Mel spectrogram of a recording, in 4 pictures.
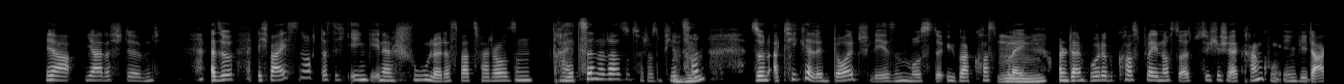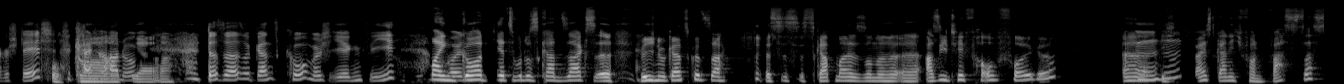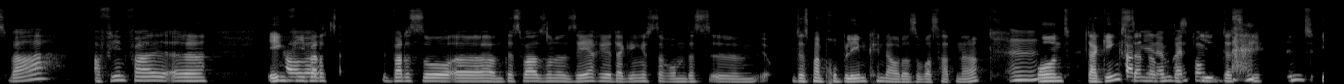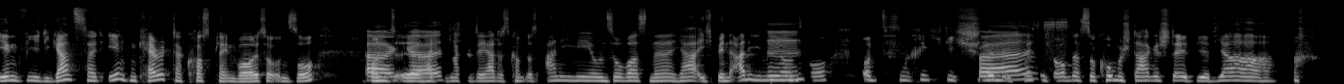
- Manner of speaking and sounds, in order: laughing while speaking: "keine Ahnung"; unintelligible speech; chuckle; in English: "Character cosplayen"; drawn out: "Was?"; drawn out: "Ja"; chuckle
- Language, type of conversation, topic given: German, unstructured, Wie feiern Menschen in deiner Kultur besondere Anlässe?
